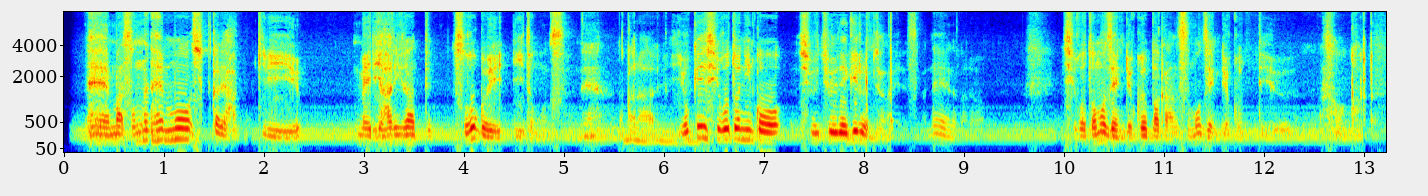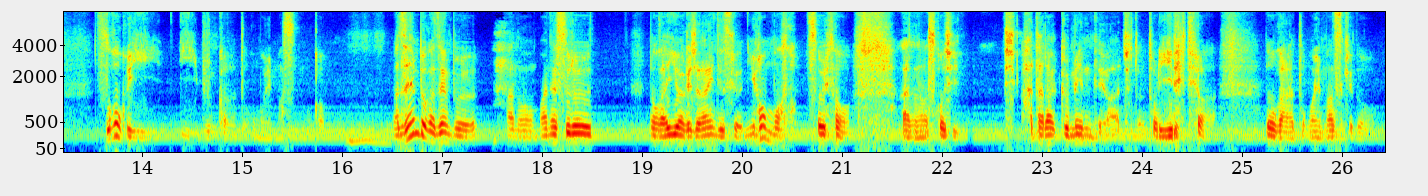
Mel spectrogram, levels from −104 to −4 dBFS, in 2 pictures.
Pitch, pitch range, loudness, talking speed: 135 Hz, 125-175 Hz, -23 LUFS, 370 characters per minute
